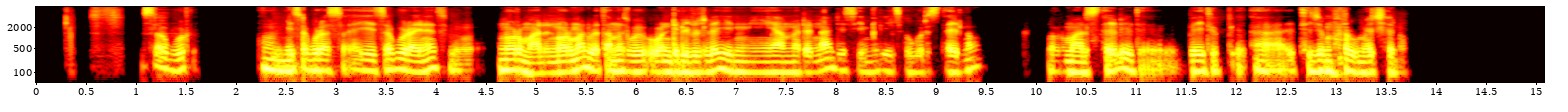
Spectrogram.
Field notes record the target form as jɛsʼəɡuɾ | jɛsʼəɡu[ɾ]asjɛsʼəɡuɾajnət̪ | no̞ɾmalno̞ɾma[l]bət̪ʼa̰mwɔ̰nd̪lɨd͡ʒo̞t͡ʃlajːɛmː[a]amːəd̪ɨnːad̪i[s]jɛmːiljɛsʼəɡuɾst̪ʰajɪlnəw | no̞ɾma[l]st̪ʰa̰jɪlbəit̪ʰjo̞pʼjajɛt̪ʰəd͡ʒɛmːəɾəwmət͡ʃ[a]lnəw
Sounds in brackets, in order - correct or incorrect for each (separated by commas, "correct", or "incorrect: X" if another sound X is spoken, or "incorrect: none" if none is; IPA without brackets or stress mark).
correct, correct, incorrect: i, correct, correct, incorrect: ɛ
